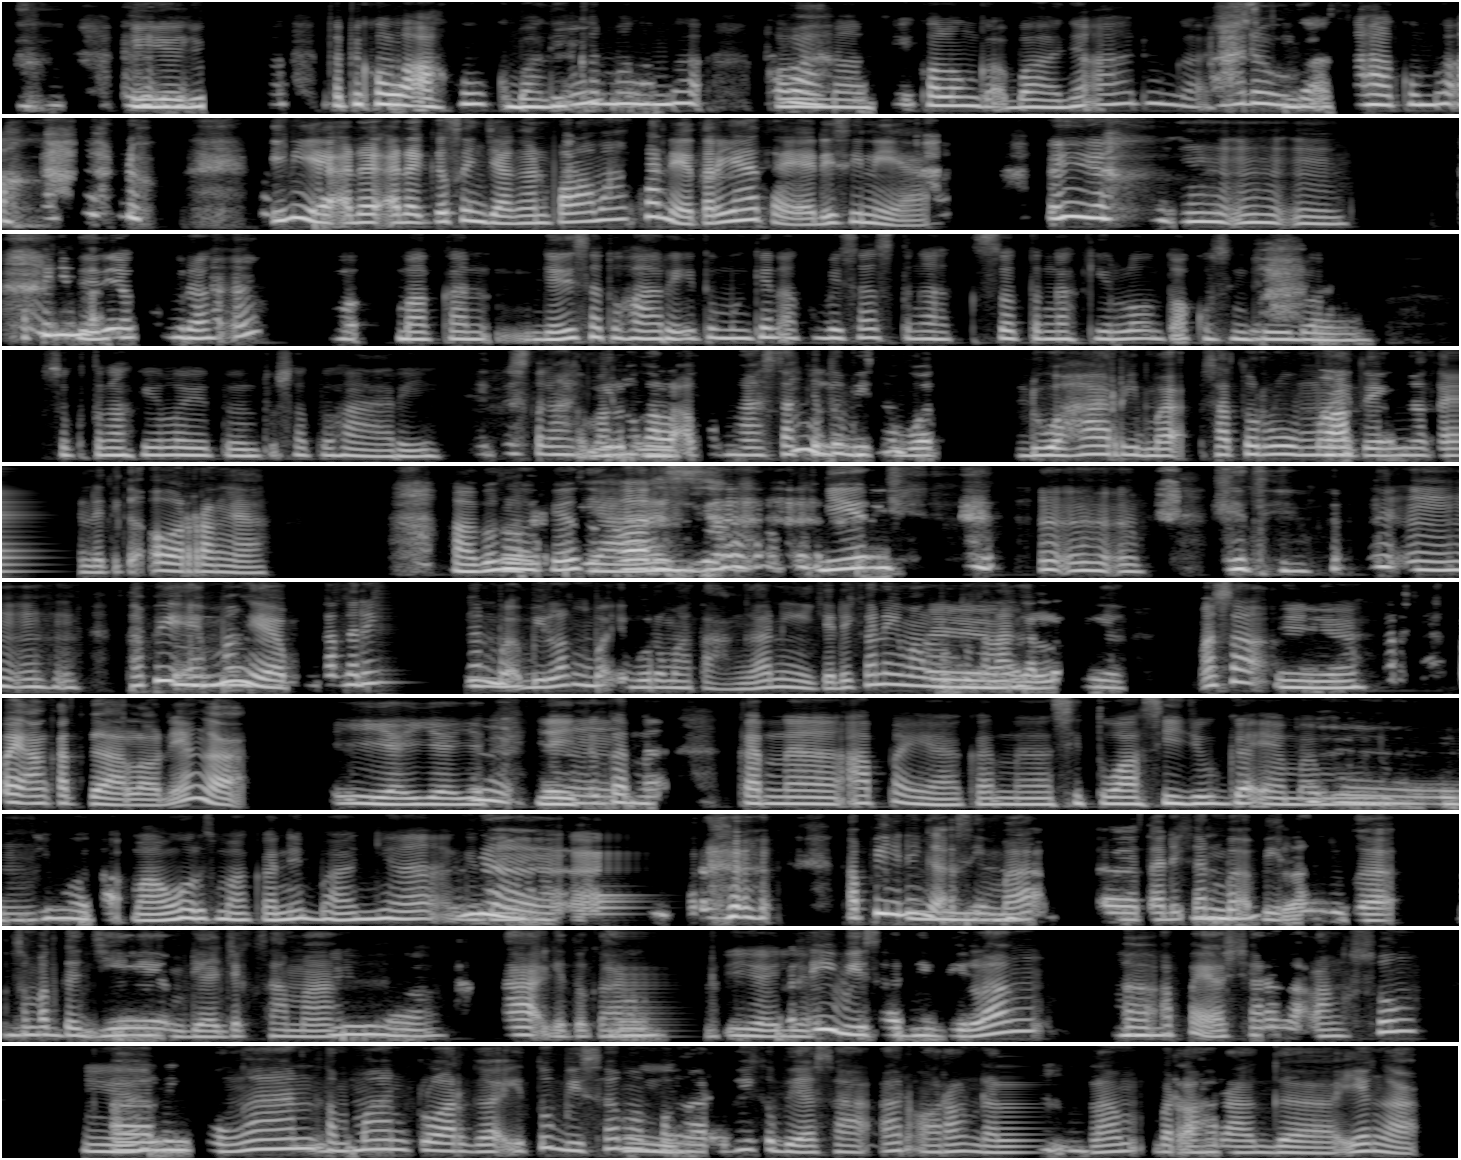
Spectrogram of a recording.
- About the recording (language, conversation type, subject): Indonesian, unstructured, Apa yang biasanya membuat orang sulit konsisten berolahraga?
- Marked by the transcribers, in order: chuckle; distorted speech; chuckle; other background noise; laughing while speaking: "aduh"; chuckle; chuckle; unintelligible speech; laughing while speaking: "biasa"; laughing while speaking: "sendiri"; laughing while speaking: "Gitu ya, Mbak"; tapping; chuckle; chuckle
